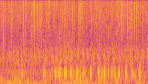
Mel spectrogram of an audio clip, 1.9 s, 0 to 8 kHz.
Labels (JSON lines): {"label": "biophony, pulse", "recorder": "SoundTrap 500"}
